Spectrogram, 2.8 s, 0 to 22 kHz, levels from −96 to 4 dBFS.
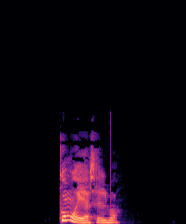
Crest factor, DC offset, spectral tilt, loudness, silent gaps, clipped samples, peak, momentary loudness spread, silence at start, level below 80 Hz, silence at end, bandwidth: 18 dB; under 0.1%; -5 dB/octave; -15 LUFS; none; under 0.1%; 0 dBFS; 11 LU; 0.9 s; -68 dBFS; 1 s; 9 kHz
